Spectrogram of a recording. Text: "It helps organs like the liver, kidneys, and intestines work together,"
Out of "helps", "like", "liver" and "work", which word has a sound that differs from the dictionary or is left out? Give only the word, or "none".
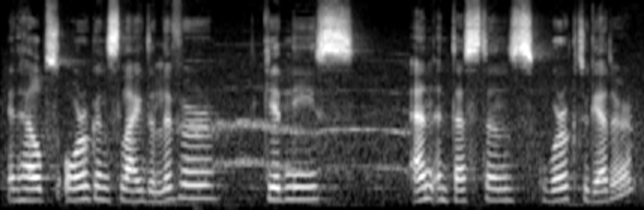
none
